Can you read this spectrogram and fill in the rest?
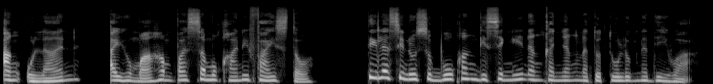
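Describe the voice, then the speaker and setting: A woman's voice: medium pitch, lively intonation, moderate pace, darkish tone, no room sound, studio quality. A woman reading a scripted dramatic audiobook as narrator, in a solemn, suspenseful manner. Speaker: story narrator.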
